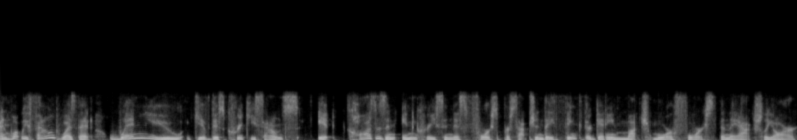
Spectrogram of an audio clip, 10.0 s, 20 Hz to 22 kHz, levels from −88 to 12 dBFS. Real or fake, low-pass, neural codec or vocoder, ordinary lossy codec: fake; 7.2 kHz; codec, 16 kHz, 16 kbps, FunCodec, trained on LibriTTS, 50 frames a second; Opus, 16 kbps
